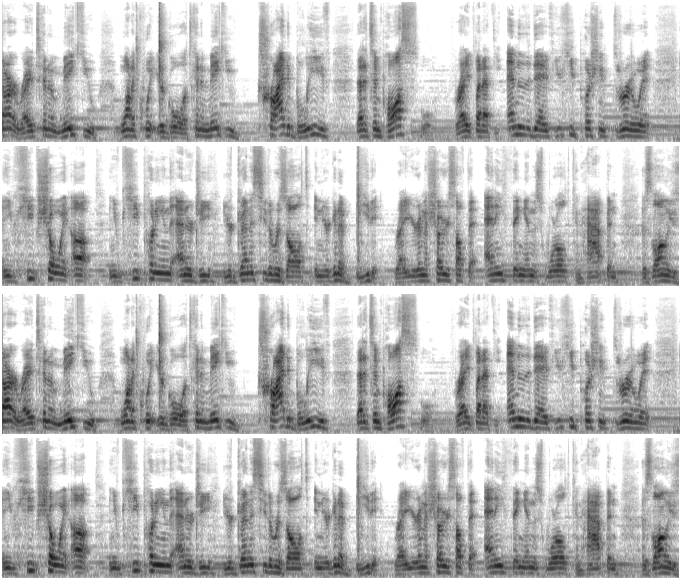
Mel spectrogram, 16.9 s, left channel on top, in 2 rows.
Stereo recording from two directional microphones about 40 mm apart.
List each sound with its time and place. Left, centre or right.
0.0 s speech: right
0.7 s speech: centre
3.3 s speech: centre
5.7 s speech: centre
6.2 s speech: right
7.6 s speech: centre
8.7 s speech: right; by 11.5 s centre
11.5 s speech: right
